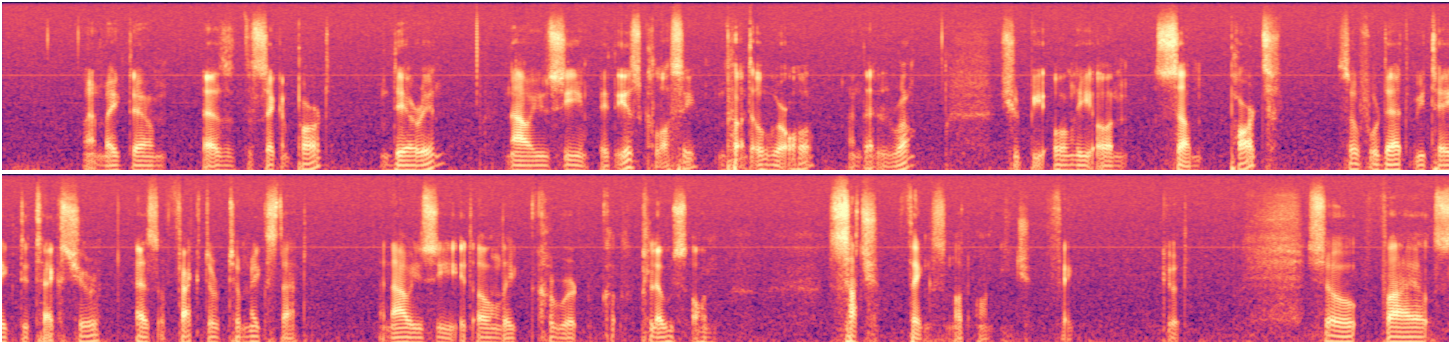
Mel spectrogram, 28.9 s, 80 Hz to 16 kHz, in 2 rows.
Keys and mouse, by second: 3.2-8.7 drag, 14.0-28.9 drag.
